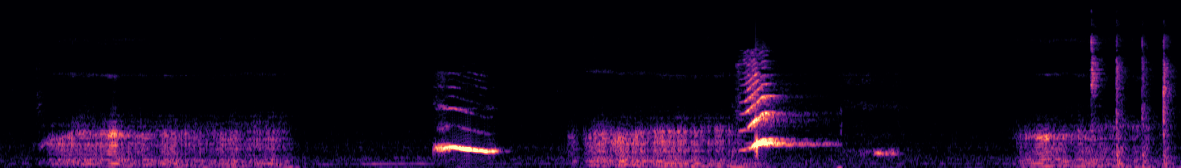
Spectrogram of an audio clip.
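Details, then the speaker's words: Comedic skit of a person who snores badly, with mouth open: loud rattling snores on slow breaths, about three in twelve seconds, with whistling squeaks between, seemingly exaggerated; snoring. "Bro, you're snoring now. Close your mouth."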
